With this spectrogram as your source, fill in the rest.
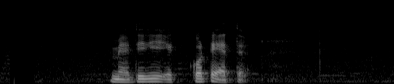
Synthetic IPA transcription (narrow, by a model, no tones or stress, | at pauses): mæd̪iɾiekːoʈːəæt̪ə̰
